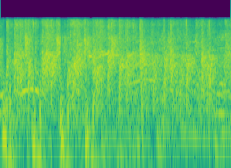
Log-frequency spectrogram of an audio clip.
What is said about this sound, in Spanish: Un aplauso entonces.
